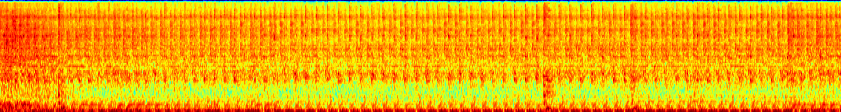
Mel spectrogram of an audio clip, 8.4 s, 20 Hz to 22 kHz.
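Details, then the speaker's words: 1975 Norton motorcycle, first run after rebuild, checking oil flow: loud, low idle with a steady tick from one loud tappet and an occasional stumble in the beat; something intermittently not right, cause unclear, tappets to be rechecked. "One sounds loud, and then we have that occasional. I'm not sure what we have occasional, but something occasionally was not right."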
